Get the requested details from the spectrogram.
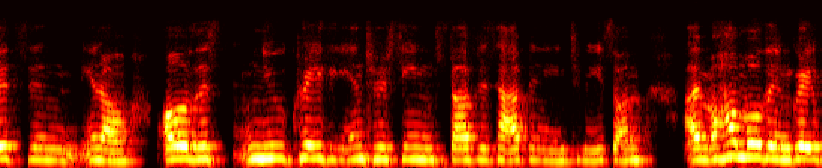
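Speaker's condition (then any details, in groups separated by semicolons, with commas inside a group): Cerebral palsy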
